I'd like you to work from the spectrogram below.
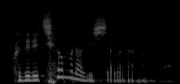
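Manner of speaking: quick hushed whisper; fast whisper. Real, not acted. Preacher whispering to the congregation, fast and hushed.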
